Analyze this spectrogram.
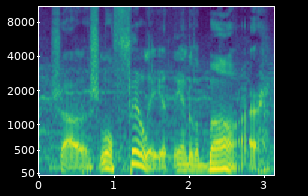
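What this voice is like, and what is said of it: Noticeable accent. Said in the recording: “I have to read through your accent.”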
